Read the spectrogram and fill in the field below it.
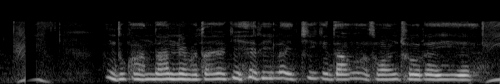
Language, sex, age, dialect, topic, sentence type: Hindi, male, 18-24, Awadhi Bundeli, agriculture, statement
